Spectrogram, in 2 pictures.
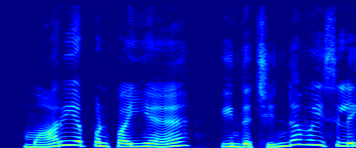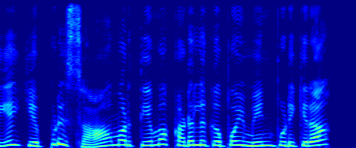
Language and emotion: Tamil, surprised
